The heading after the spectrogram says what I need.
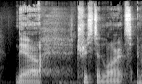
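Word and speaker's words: Thriston: Now Tristan Lawrence and I think it is actually a Tristan even though it's spelled Thristan Andy Walker that that's what they were pronouncing. They were pronouncing Tristan funky funky South African name.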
